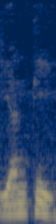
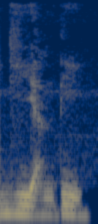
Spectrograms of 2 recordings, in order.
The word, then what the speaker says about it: Giyanti: perjanjian itu dialah ditandatangani yaitu Desa Janti yang dalam pelafalan Belanda menjadi Giyanti yang sekarang tempat tersebut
